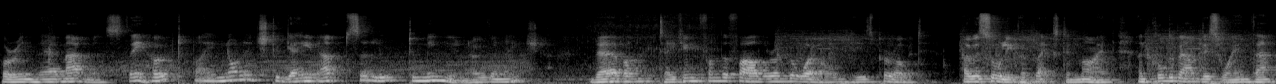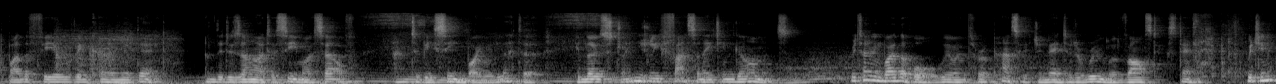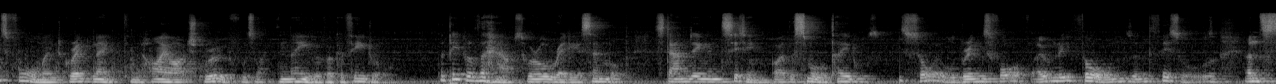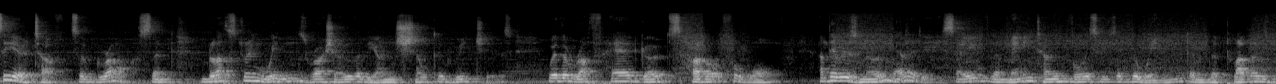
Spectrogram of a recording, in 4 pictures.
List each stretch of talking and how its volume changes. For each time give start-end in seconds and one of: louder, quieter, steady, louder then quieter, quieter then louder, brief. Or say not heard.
0.0-51.0 steady.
